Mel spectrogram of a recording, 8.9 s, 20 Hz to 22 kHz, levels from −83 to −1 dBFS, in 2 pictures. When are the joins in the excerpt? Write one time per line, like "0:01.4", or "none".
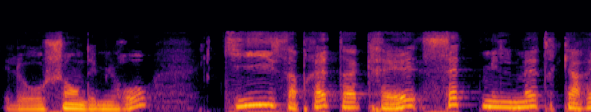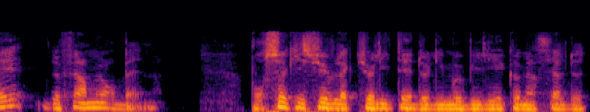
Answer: none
